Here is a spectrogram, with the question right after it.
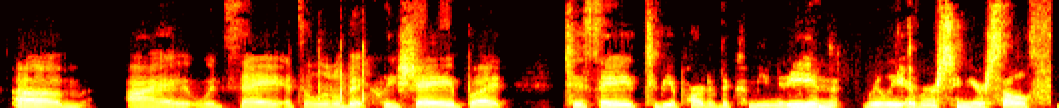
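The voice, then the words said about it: Voice sounds impaired. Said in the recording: “sorry about my voice.”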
